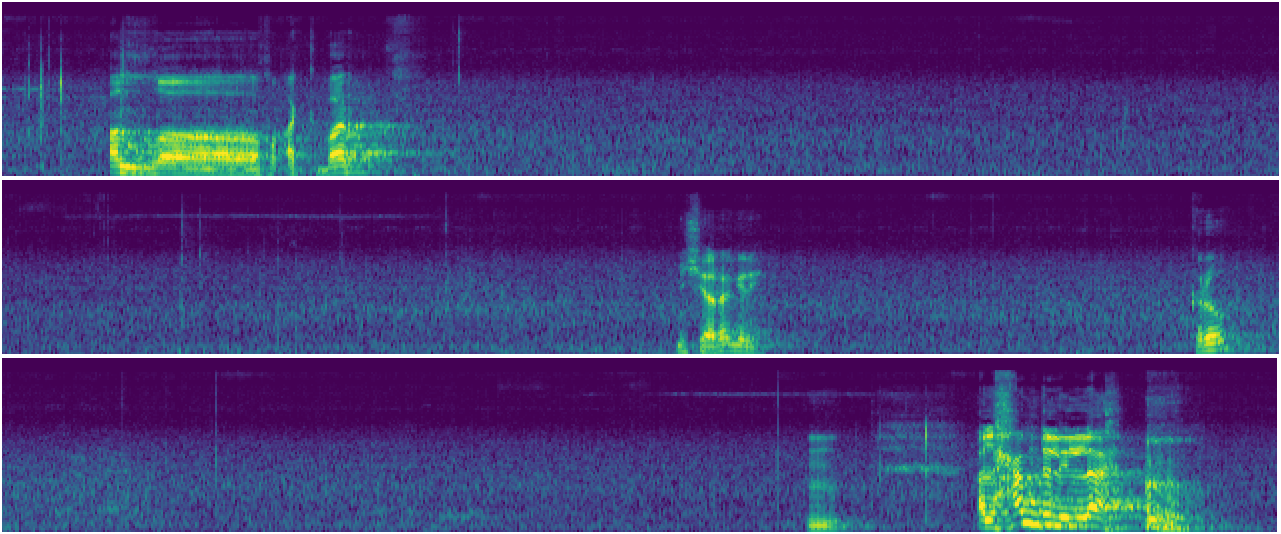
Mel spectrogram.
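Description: A middle-aged man speaks calmly into a microphone, in short bursts with long pauses.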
